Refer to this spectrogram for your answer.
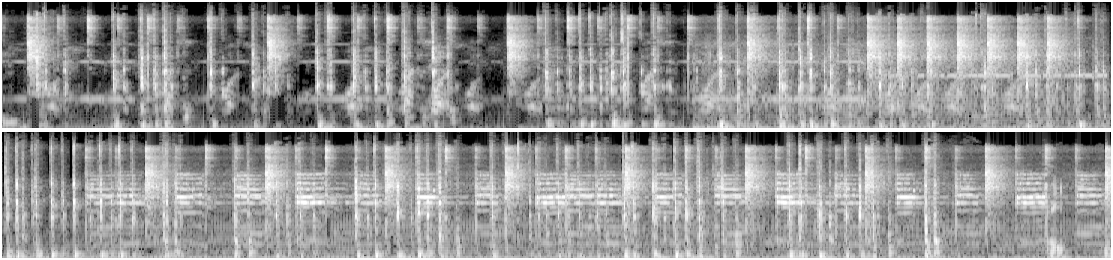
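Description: Rapid keyboard typing, clear, a steady patter of key clicks that starts sparse and grows into a dense, continuous clatter over some faint background sound, as a comment is typed.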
